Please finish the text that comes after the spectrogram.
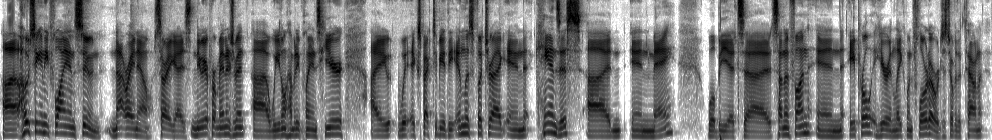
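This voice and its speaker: A man's voice: medium pitch, normal speed, a bit bright. A man hosting a casual livestream Q&A, chatty and upbeat, rambling a little and losing his voice. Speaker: livestream host and shop owner.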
